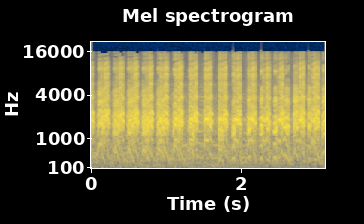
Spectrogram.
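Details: A captive laughing kookaburra at a poultry show in Beauvais, Oise, France, in May 2019 gives a run of harsh, cackling 'ha-ha' notes, about five or six a second, steady and loud with no other sounds.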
